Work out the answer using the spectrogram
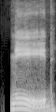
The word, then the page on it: Mede: American English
